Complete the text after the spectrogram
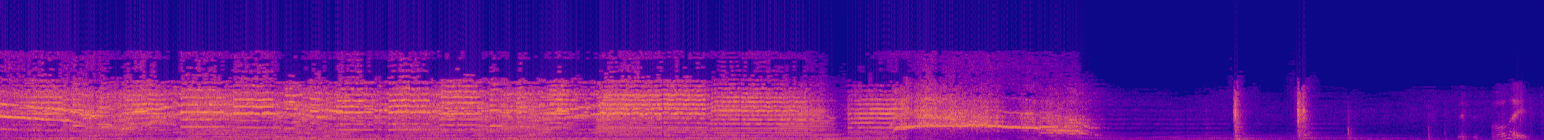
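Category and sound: human body sound, woman screaming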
